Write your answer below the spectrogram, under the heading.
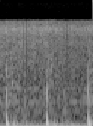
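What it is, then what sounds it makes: Baked-through damper bread. A damper loaf, baked in a cast-iron pot over charcoal and just turned out, is knocked on its bottom, giving dull, low thuds with almost no ring over a steady low hum. The dull thud shows the damper is cooked through, matching a kebab stick that had already come out clean.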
